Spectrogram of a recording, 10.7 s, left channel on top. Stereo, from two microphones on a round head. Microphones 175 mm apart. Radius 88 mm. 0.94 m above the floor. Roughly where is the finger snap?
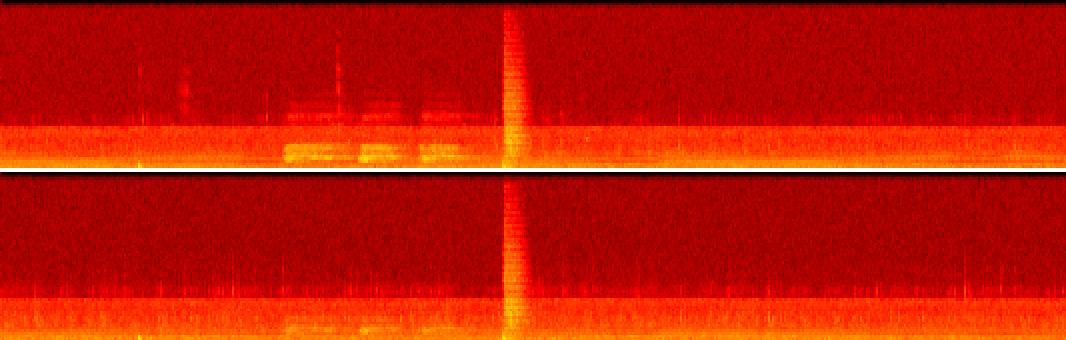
Left.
